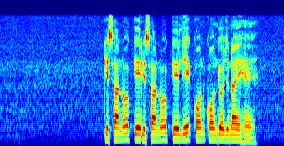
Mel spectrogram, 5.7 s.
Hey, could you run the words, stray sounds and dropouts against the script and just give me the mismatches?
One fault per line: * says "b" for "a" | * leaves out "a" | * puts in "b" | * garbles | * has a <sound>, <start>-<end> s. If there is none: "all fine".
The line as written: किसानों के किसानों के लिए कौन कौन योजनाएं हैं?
all fine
